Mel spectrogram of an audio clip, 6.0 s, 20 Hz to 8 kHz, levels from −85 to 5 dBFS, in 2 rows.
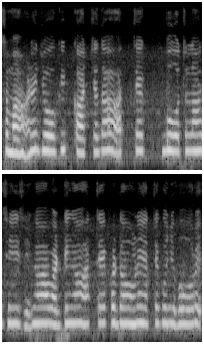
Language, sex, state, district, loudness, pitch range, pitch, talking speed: Punjabi, male, Punjab, Fazilka, -16 LUFS, 245-260 Hz, 250 Hz, 140 wpm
